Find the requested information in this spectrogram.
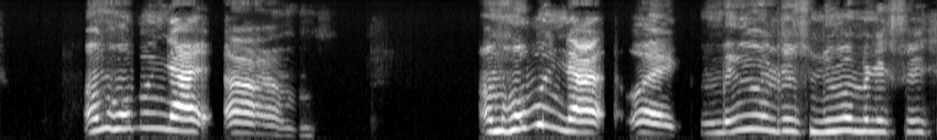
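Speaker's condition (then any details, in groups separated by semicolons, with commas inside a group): Cerebral palsy; affects speech and fine motor skills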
